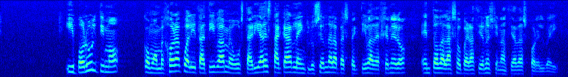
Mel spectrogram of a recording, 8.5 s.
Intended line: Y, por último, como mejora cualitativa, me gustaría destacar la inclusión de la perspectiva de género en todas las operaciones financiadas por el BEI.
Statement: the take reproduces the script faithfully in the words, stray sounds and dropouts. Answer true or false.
true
